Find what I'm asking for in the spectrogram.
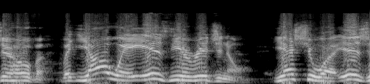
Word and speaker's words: Yahweh: Most accurately, it would be pronounced Yahweh.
